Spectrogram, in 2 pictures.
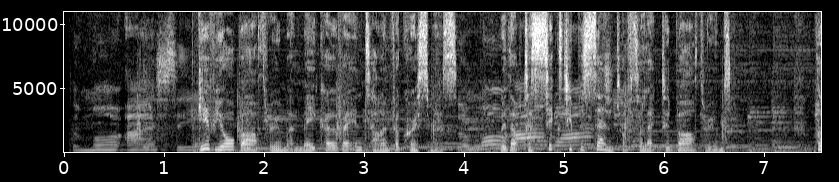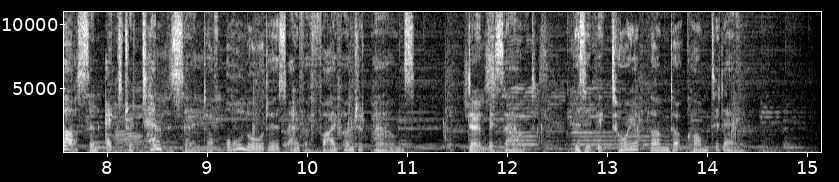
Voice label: female English Lancashire accent commercial; victoria plum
